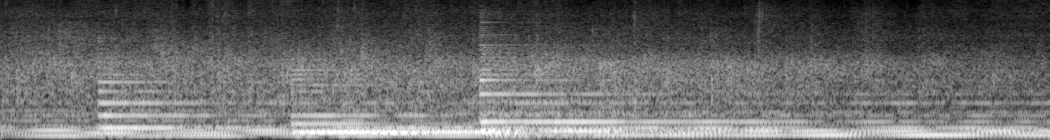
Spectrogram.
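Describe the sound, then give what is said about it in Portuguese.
An audience at a Christian sermon claps steadily and loudly, a dense wash of applause running the whole time over sustained keyboard chords that shift a few times. “Aplauda ele bem forte.”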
